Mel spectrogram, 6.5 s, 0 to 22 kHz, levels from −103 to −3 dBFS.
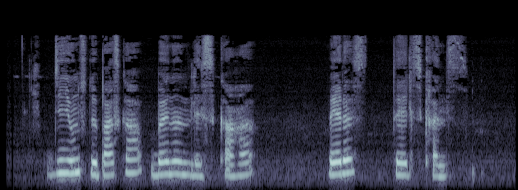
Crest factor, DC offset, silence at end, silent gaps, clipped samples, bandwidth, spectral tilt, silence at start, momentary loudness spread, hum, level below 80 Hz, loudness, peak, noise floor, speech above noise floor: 18 dB; under 0.1%; 0.65 s; none; under 0.1%; 11.5 kHz; -3.5 dB/octave; 0.4 s; 16 LU; none; -86 dBFS; -33 LUFS; -16 dBFS; -67 dBFS; 34 dB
